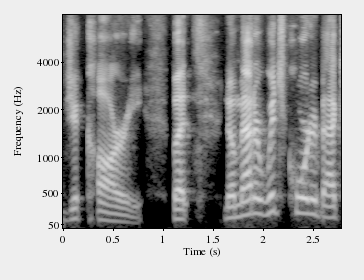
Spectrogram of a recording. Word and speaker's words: Damari: to tell me I'm pronouncing the young man's name wrong because you it's Jakari why does Dono keep butchering this kid's name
